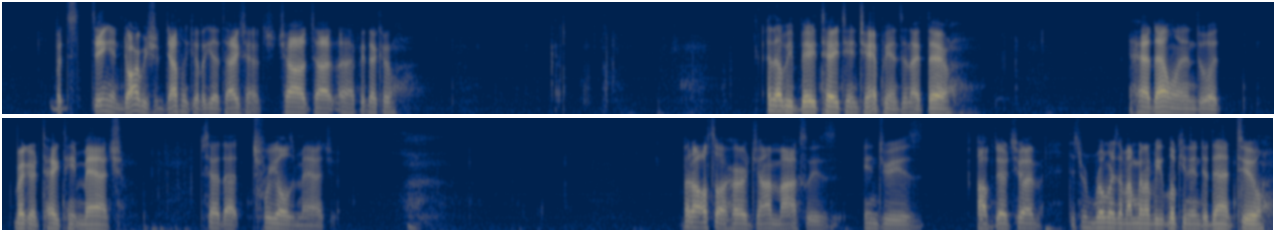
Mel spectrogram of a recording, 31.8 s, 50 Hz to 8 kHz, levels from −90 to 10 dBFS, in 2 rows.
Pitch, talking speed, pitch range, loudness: 115 Hz, 120 wpm, 105-125 Hz, -33 LUFS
